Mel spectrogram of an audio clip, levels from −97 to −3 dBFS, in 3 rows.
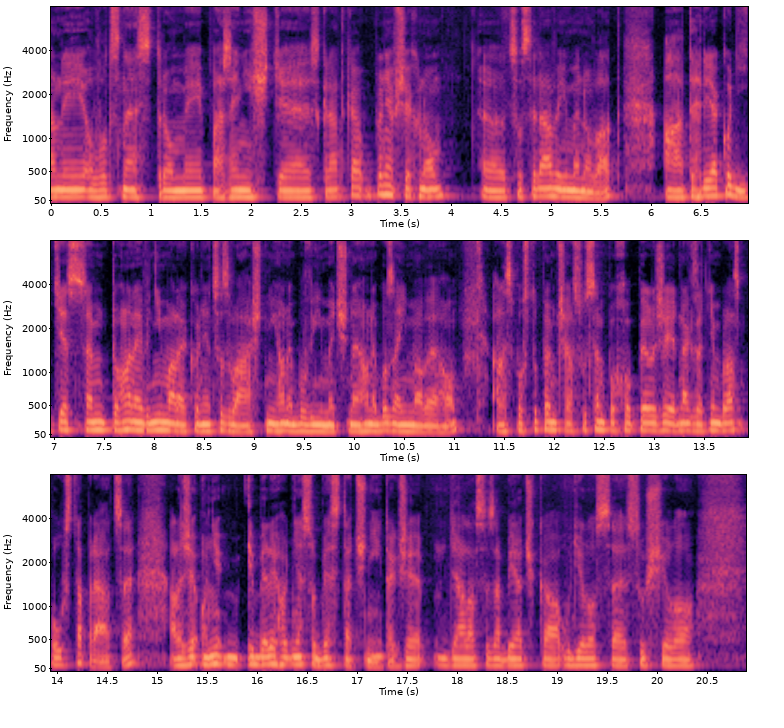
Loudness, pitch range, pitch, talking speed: -26 LUFS, 100-115 Hz, 105 Hz, 145 wpm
